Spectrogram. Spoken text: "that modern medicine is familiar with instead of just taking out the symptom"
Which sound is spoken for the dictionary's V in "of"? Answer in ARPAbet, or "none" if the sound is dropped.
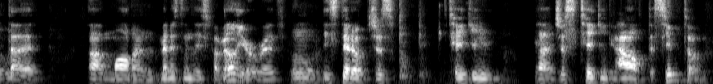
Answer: V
